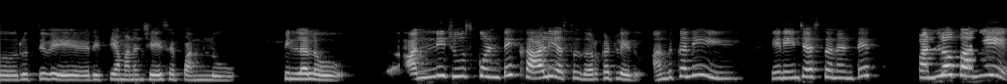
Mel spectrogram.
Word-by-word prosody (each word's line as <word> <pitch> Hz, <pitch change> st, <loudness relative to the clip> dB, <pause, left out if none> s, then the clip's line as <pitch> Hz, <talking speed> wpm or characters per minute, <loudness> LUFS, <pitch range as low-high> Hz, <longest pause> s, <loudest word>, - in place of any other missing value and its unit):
ఆహ్, 210 Hz, -1 st, -2 dB
వృత్తి‌వి 240 Hz, +1 st, -2 dB, 0.4 s
రీత్యా 220 Hz, +2 st, -2 dB
మనం 225 Hz, +1 st, -5 dB
చేసే 225 Hz, +2 st, +1 dB
పనులు, 210 Hz, -1 st, -4 dB, 0.6 s
పిల్లలు 250 Hz, -4 st, +3 dB, 0.9 s
అన్ని 355 Hz, +7 st, +2 dB
చూసుకుంటే 375 Hz, 0 st, -1 dB, 0.2 s
ఖాళీ 305 Hz, +5 st, +5 dB
అసలు 295 Hz, -1 st, -8 dB
దొరకట్లేదు. 250 Hz, -, -3 dB, 0.2 s
అందుకని 380 Hz, -, -1 dB, 0.7 s
నేనేం 295 Hz, +2 st, 0 dB
చేస్తానంటే, 345 Hz, -2 st, 0 dB, 0.6 s
పనిలో 365 Hz, +8 st, +6 dB
పని 405 Hz, +3 st, +5 dB
290 Hz, 100 wpm, -23 LUFS, 235-365 Hz, 0.9 s, పనిలో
